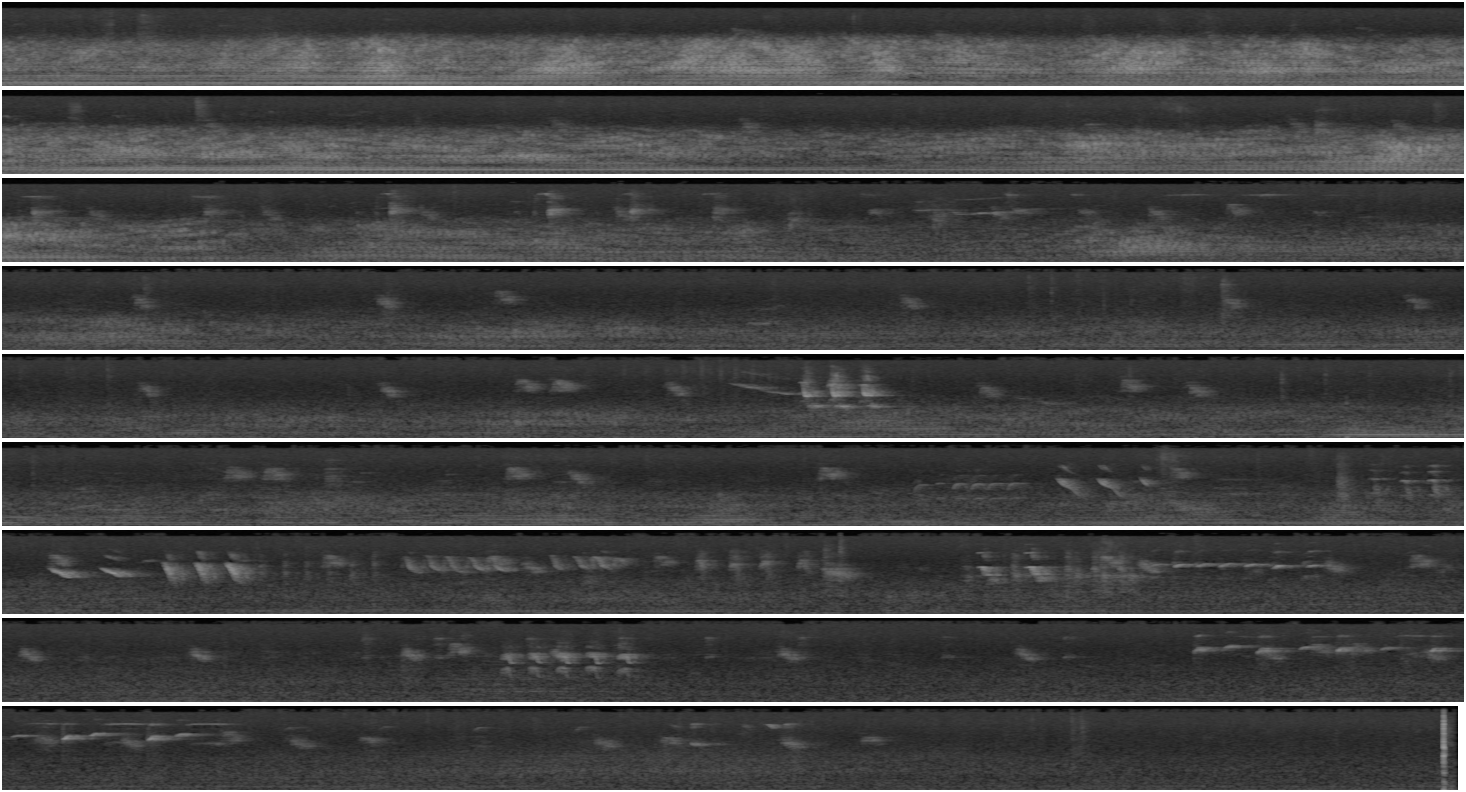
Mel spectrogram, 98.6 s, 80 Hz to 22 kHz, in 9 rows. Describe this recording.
Planes, flies and birds all buzzing around. Zoom H4n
